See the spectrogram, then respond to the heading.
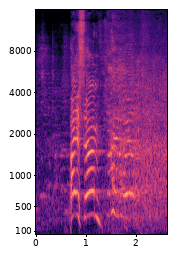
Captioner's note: Will shouts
